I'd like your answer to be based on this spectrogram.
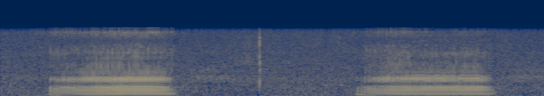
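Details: Very drunk man sleeping off a heavy drinking session: two long, loud, rattling inspiratory snores with a quiet pause between; heavy snoring in deep sleep.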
